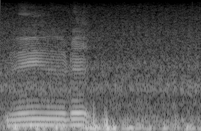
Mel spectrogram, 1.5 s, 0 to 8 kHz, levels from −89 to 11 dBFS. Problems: constant background noise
